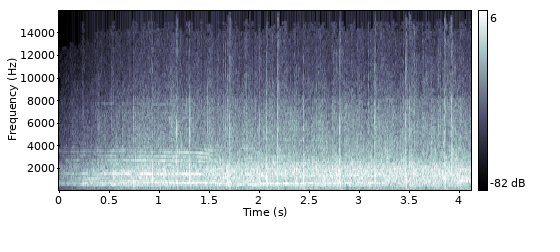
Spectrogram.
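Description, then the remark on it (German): Dense, sustained applause from party members honouring former Federal Councillor Uli Maurer for his 14 years in the Federal Council, loud and steady throughout, with rapid overlapping claps and a few whistles or cheers rising above the clapping. “Mit frenetischem Applaus.”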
